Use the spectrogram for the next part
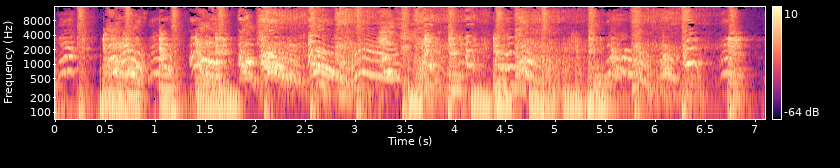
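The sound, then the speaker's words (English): Several dogs in a neighborhood of mixed elevations bark and yip in a rapid, overlapping flurry, loud, with some rising whiny howls mixed in, continuing for about seven seconds with no talking. “Sometimes I have to go down, yeah, I have to go down, and through this neighborhood of mixed elevations, occasionally there are dogs and they go.”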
